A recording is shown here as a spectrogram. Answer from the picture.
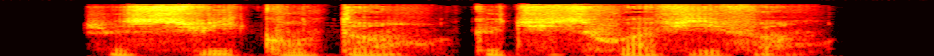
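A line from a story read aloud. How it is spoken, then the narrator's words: Murmured. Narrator (French): murmura-t-il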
